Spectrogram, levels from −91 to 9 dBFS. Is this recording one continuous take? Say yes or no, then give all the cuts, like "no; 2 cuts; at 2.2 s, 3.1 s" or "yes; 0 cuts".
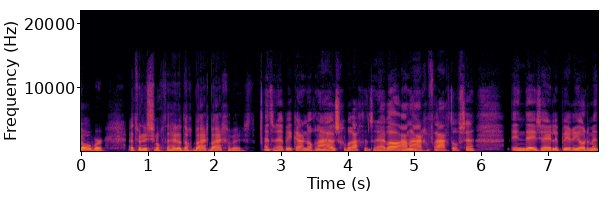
no; 4 cuts; at 1.1 s, 1.9 s, 4.6 s, 6.3 s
